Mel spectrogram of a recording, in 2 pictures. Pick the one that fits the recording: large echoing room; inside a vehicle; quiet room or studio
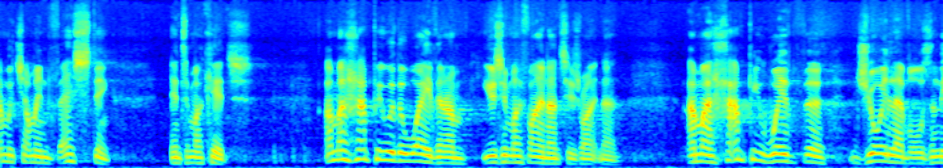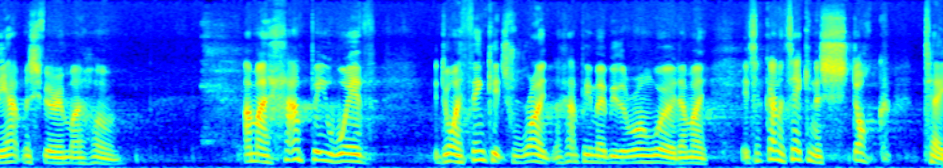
large echoing room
